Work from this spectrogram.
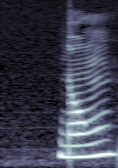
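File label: "nong" second tone, chinese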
